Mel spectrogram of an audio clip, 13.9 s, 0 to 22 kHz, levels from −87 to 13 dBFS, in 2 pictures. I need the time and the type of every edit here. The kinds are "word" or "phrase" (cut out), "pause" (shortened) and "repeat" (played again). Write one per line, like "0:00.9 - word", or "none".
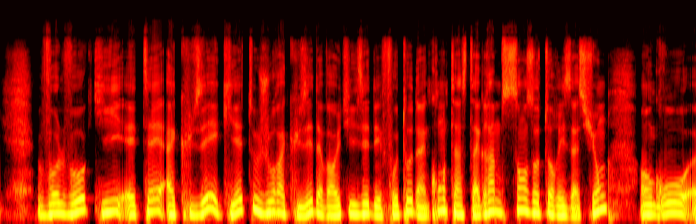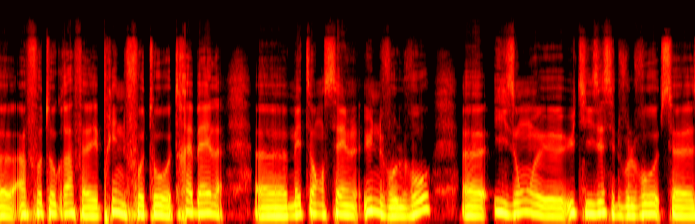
none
